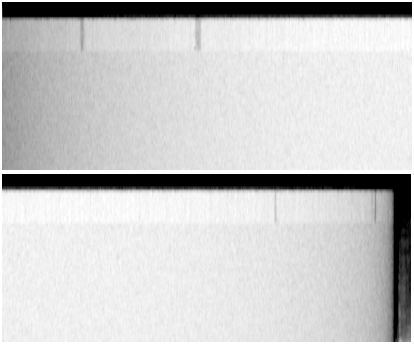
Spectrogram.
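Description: A steady hiss of white noise spread evenly across all pitches, fading in gradually and holding constant before cutting off abruptly near the end, with no voices.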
